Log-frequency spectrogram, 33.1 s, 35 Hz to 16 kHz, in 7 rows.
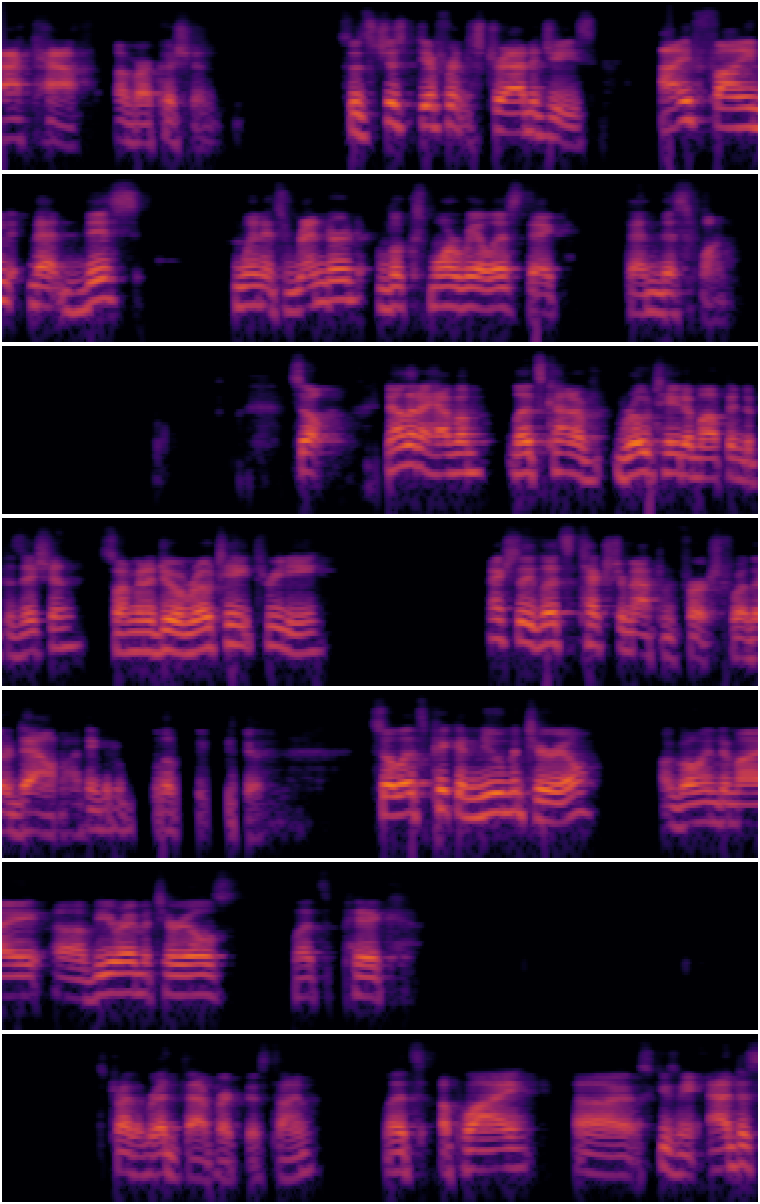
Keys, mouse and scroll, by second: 0.2 click, 1.3 middle click, 1.8 click, 4.0 right click, 4.7 F15, 5.0 click, 8.3 right click, 8.9 click, 10.3 click, 11.6 middle click, 13.3 right click, 14.7 click, 16.2-17.4 typing, 18.0 Escape, 18.2 Escape, 23.6 click, 25.7 middle click, 26.3 middle click, 27.1 middle click, 28.5 click, 29.5 right click.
